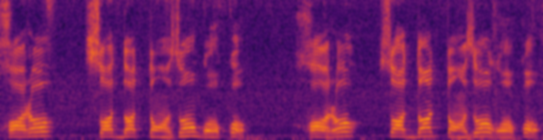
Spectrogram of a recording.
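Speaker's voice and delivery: slow "खौरो सौदो तौजो गो को", every "o" rounded; drawn-out heavy syllables in "तौजो गो को"; heavy-letter mnemonic. Shown as a demonstration. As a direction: recite "खौरो सौदो" slowly and full-mouthed. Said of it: "अदायगी भी इस तरीके से ही होगी".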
